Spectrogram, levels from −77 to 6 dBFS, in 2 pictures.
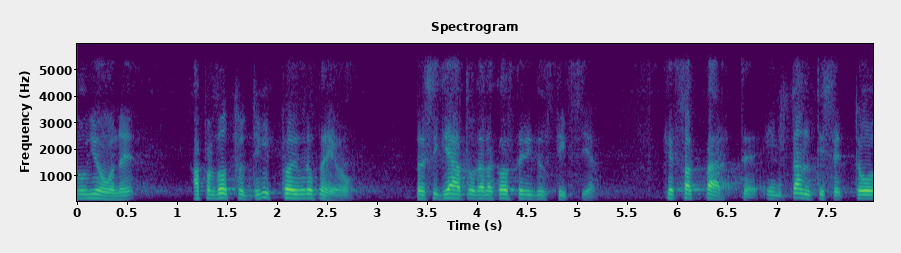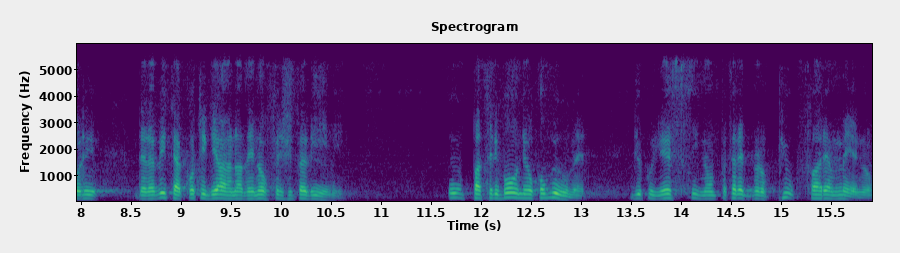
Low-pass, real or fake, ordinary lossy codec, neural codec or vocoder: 5.4 kHz; fake; Opus, 32 kbps; codec, 16 kHz, 1.1 kbps, Voila-Tokenizer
